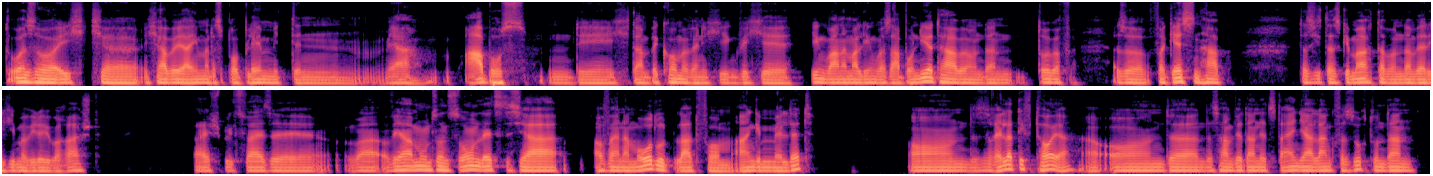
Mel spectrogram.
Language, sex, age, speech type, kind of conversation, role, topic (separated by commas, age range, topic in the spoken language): German, male, 35-39, conversation, advice, user, Wie kann ich meine unübersichtlichen Abonnements in den Griff bekommen, damit sie nicht weiter mein Geld auffressen?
